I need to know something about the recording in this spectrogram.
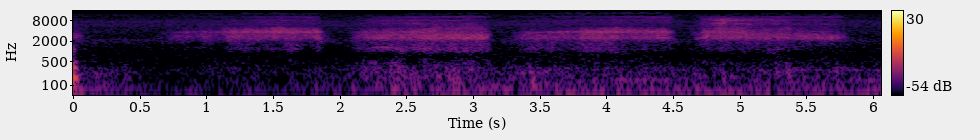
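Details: Devon Rex kitten sleeping soundly on a lap, snoring.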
